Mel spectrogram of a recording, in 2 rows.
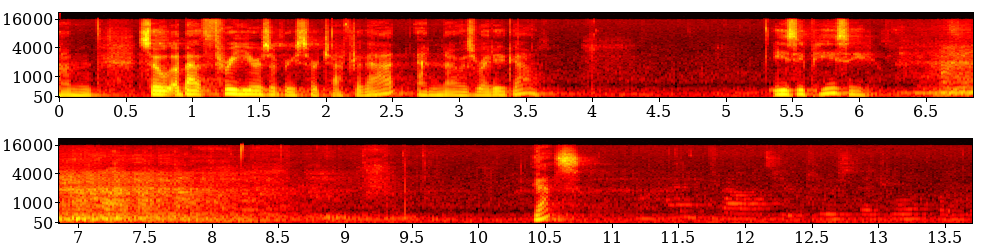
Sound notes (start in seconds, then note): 6.3 laughter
